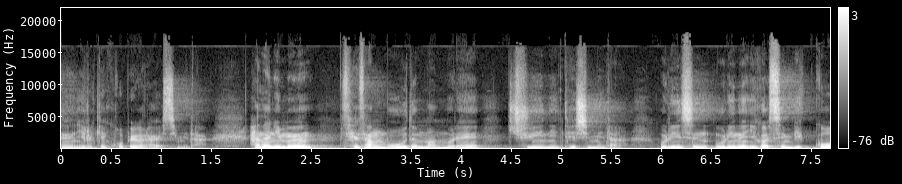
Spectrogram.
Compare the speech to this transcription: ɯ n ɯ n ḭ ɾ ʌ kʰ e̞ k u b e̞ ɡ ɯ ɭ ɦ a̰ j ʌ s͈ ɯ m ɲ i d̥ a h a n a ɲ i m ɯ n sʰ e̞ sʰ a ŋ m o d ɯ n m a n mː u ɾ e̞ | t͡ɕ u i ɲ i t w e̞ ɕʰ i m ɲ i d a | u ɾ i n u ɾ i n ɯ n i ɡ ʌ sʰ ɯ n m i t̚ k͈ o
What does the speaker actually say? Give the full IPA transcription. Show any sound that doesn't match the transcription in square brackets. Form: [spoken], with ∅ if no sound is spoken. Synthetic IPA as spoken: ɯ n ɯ n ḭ ɾ ʌ kʰ e̞ k [o] b e̞ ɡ ɯ ɭ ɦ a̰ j ʌ s͈ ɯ m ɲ i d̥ a h a n a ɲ i m ɯ n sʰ e̞ sʰ a ŋ m o d ɯ n m a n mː u ɾ e̞ | t͡ɕ u i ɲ i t w e̞ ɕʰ i m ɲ i d a | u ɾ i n u ɾ i n ɯ n i ɡ ʌ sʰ ɯ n m i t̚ k͈ o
